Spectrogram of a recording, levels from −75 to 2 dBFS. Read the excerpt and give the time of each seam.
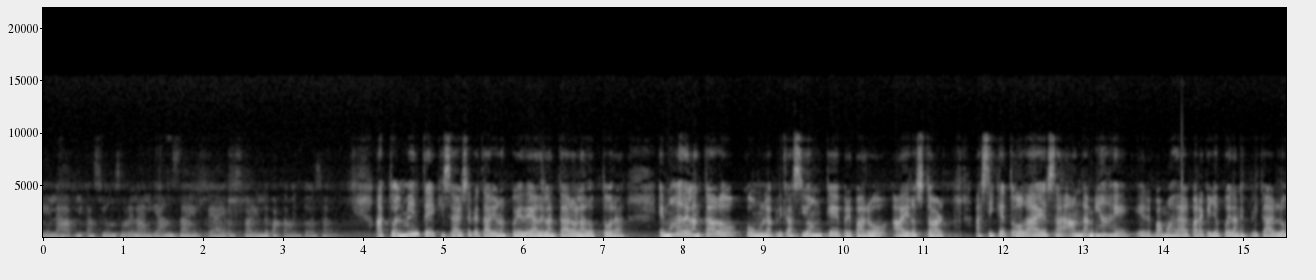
cut 1; at 7.7 s

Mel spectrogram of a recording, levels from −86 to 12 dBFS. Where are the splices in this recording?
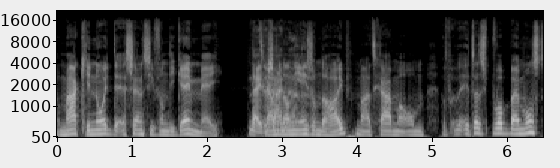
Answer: none

